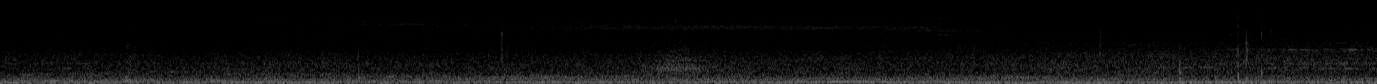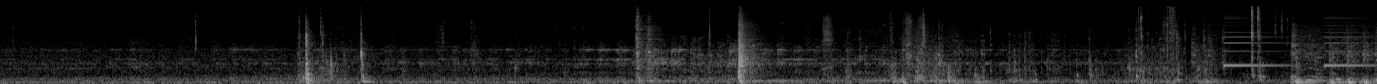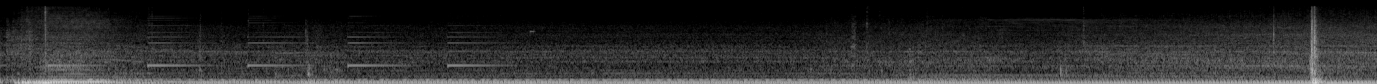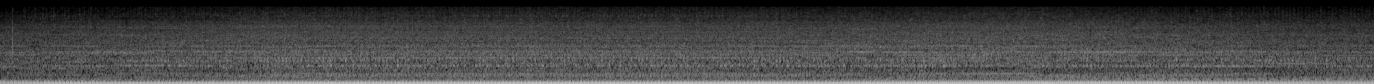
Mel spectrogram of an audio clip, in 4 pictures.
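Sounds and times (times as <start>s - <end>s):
car engine starting and idling: 12.4s - 55.0s
dashboard warning chime beeping: 25.9s - 33.3s.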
